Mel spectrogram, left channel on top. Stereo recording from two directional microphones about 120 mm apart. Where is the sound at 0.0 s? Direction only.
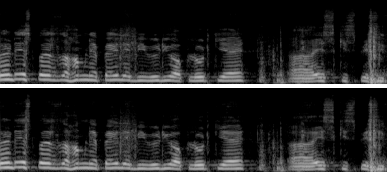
20° left (ahead or behind).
